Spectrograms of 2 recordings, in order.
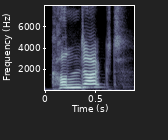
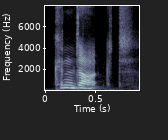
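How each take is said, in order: First: "conduct" as a noun, stressed CON with full vowel; stress on first syllable. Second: "conduct" as a verb, con-DUCT with reduced first vowel; stress on second syllable. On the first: Pronunciation lesson on noun-verb pairs, "conduct" stressed on CON. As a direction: say "conduct" as CON-duct, rising. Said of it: "stressed on the prefix". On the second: Pronunciation lesson on noun-verb pairs, "conduct" stressed on DUCT. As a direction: say "conduct" as c'n-DUCT, falling. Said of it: "stressed on the stem". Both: Shown as a demonstration.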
